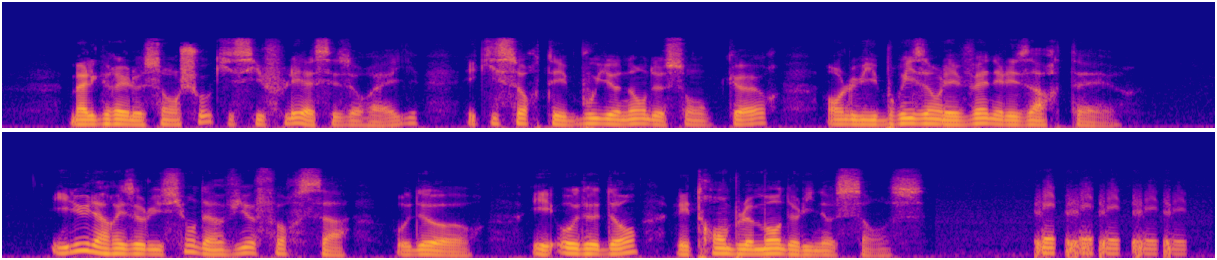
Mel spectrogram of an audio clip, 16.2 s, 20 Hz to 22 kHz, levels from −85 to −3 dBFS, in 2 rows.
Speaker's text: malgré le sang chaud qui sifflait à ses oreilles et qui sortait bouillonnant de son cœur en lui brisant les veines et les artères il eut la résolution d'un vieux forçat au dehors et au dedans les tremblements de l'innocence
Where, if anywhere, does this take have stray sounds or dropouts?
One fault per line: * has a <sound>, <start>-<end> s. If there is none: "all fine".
* has a laugh, 15.0-16.0 s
